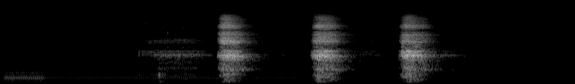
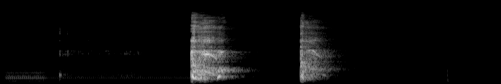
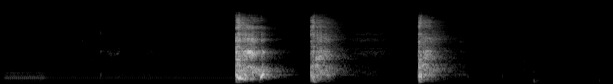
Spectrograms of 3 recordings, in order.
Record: {
  "exhalation_length": "5.8 s",
  "exhalation_amplitude": 9384,
  "exhalation_signal_mean_std_ratio": 0.32,
  "cough_length": "5.0 s",
  "cough_amplitude": 28631,
  "cough_signal_mean_std_ratio": 0.24,
  "three_cough_length": "6.1 s",
  "three_cough_amplitude": 24072,
  "three_cough_signal_mean_std_ratio": 0.25,
  "survey_phase": "alpha (2021-03-01 to 2021-08-12)",
  "age": "65+",
  "gender": "Female",
  "wearing_mask": "No",
  "symptom_none": true,
  "smoker_status": "Ex-smoker",
  "respiratory_condition_asthma": true,
  "respiratory_condition_other": false,
  "recruitment_source": "REACT",
  "submission_delay": "2 days",
  "covid_test_result": "Negative",
  "covid_test_method": "RT-qPCR"
}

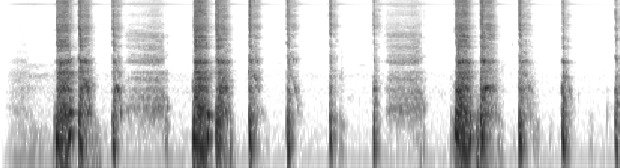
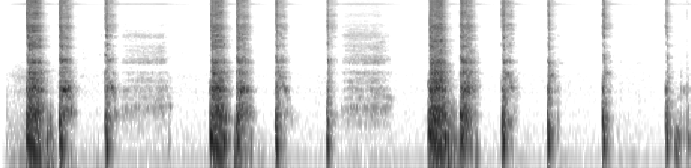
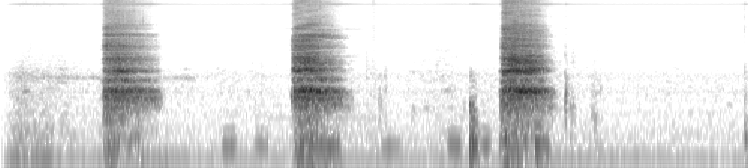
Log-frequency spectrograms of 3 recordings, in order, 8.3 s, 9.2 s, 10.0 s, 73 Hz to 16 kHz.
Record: {
  "cough_length": "8.3 s",
  "cough_amplitude": 32768,
  "cough_signal_mean_std_ratio": 0.39,
  "three_cough_length": "9.2 s",
  "three_cough_amplitude": 32768,
  "three_cough_signal_mean_std_ratio": 0.35,
  "exhalation_length": "10.0 s",
  "exhalation_amplitude": 29080,
  "exhalation_signal_mean_std_ratio": 0.34,
  "survey_phase": "alpha (2021-03-01 to 2021-08-12)",
  "age": "18-44",
  "gender": "Male",
  "wearing_mask": "No",
  "symptom_cough_any": true,
  "symptom_new_continuous_cough": true,
  "symptom_fatigue": true,
  "symptom_onset": "2 days",
  "smoker_status": "Never smoked",
  "respiratory_condition_asthma": false,
  "respiratory_condition_other": false,
  "recruitment_source": "Test and Trace",
  "submission_delay": "2 days",
  "covid_test_result": "Positive",
  "covid_test_method": "RT-qPCR",
  "covid_ct_value": 18.8,
  "covid_ct_gene": "ORF1ab gene"
}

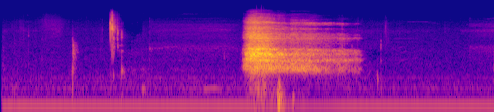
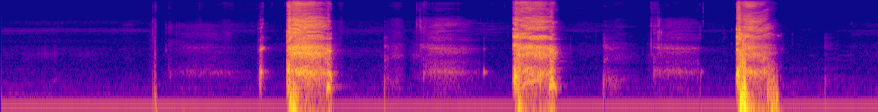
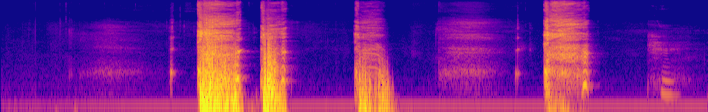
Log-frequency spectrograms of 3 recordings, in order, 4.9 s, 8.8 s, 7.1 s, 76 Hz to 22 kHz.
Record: {
  "exhalation_length": "4.9 s",
  "exhalation_amplitude": 23930,
  "exhalation_signal_mean_std_ratio": 0.28,
  "three_cough_length": "8.8 s",
  "three_cough_amplitude": 32768,
  "three_cough_signal_mean_std_ratio": 0.25,
  "cough_length": "7.1 s",
  "cough_amplitude": 32768,
  "cough_signal_mean_std_ratio": 0.29,
  "survey_phase": "beta (2021-08-13 to 2022-03-07)",
  "age": "18-44",
  "gender": "Female",
  "wearing_mask": "No",
  "symptom_cough_any": true,
  "symptom_sore_throat": true,
  "symptom_headache": true,
  "symptom_change_to_sense_of_smell_or_taste": true,
  "symptom_loss_of_taste": true,
  "smoker_status": "Current smoker (1 to 10 cigarettes per day)",
  "respiratory_condition_asthma": false,
  "respiratory_condition_other": false,
  "recruitment_source": "Test and Trace",
  "submission_delay": "2 days",
  "covid_test_result": "Positive",
  "covid_test_method": "LFT"
}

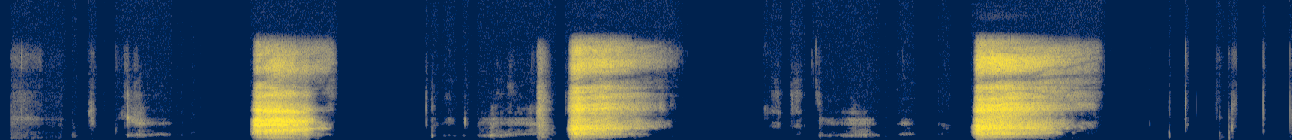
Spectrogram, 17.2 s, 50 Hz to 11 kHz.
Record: {
  "exhalation_length": "17.2 s",
  "exhalation_amplitude": 19114,
  "exhalation_signal_mean_std_ratio": 0.28,
  "survey_phase": "beta (2021-08-13 to 2022-03-07)",
  "age": "45-64",
  "gender": "Male",
  "wearing_mask": "No",
  "symptom_cough_any": true,
  "symptom_runny_or_blocked_nose": true,
  "symptom_other": true,
  "symptom_onset": "6 days",
  "smoker_status": "Never smoked",
  "respiratory_condition_asthma": false,
  "respiratory_condition_other": false,
  "recruitment_source": "Test and Trace",
  "submission_delay": "2 days",
  "covid_test_result": "Positive",
  "covid_test_method": "RT-qPCR",
  "covid_ct_value": 20.5,
  "covid_ct_gene": "ORF1ab gene"
}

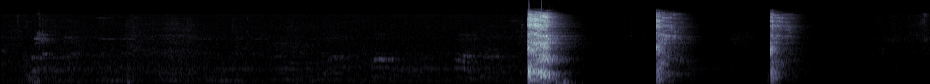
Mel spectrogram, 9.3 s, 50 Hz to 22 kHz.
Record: {
  "three_cough_length": "9.3 s",
  "three_cough_amplitude": 31805,
  "three_cough_signal_mean_std_ratio": 0.16,
  "survey_phase": "beta (2021-08-13 to 2022-03-07)",
  "age": "18-44",
  "gender": "Female",
  "wearing_mask": "No",
  "symptom_cough_any": true,
  "symptom_shortness_of_breath": true,
  "symptom_sore_throat": true,
  "symptom_change_to_sense_of_smell_or_taste": true,
  "symptom_loss_of_taste": true,
  "symptom_other": true,
  "symptom_onset": "3 days",
  "smoker_status": "Never smoked",
  "respiratory_condition_asthma": false,
  "respiratory_condition_other": false,
  "recruitment_source": "Test and Trace",
  "submission_delay": "1 day",
  "covid_test_result": "Positive",
  "covid_test_method": "RT-qPCR",
  "covid_ct_value": 21.8,
  "covid_ct_gene": "N gene"
}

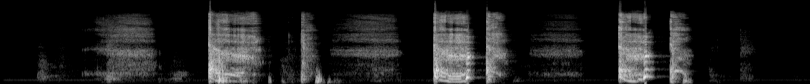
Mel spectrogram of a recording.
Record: {
  "three_cough_length": "8.1 s",
  "three_cough_amplitude": 32768,
  "three_cough_signal_mean_std_ratio": 0.36,
  "survey_phase": "beta (2021-08-13 to 2022-03-07)",
  "age": "18-44",
  "gender": "Female",
  "wearing_mask": "No",
  "symptom_cough_any": true,
  "symptom_runny_or_blocked_nose": true,
  "symptom_headache": true,
  "symptom_onset": "5 days",
  "smoker_status": "Never smoked",
  "respiratory_condition_asthma": false,
  "respiratory_condition_other": false,
  "recruitment_source": "Test and Trace",
  "submission_delay": "2 days",
  "covid_test_result": "Positive",
  "covid_test_method": "RT-qPCR",
  "covid_ct_value": 25.2,
  "covid_ct_gene": "N gene"
}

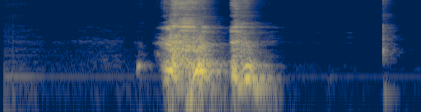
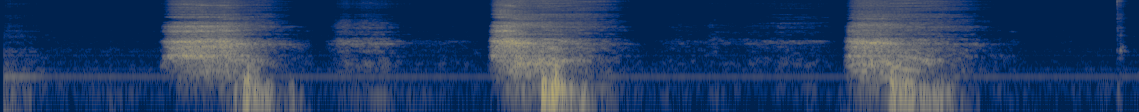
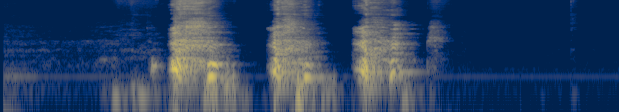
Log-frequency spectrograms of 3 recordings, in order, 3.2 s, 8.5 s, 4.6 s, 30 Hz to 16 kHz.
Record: {
  "cough_length": "3.2 s",
  "cough_amplitude": 32768,
  "cough_signal_mean_std_ratio": 0.36,
  "exhalation_length": "8.5 s",
  "exhalation_amplitude": 10411,
  "exhalation_signal_mean_std_ratio": 0.43,
  "three_cough_length": "4.6 s",
  "three_cough_amplitude": 30806,
  "three_cough_signal_mean_std_ratio": 0.36,
  "survey_phase": "alpha (2021-03-01 to 2021-08-12)",
  "age": "18-44",
  "gender": "Male",
  "wearing_mask": "No",
  "symptom_none": true,
  "smoker_status": "Never smoked",
  "respiratory_condition_asthma": true,
  "respiratory_condition_other": false,
  "recruitment_source": "REACT",
  "submission_delay": "2 days",
  "covid_test_result": "Negative",
  "covid_test_method": "RT-qPCR"
}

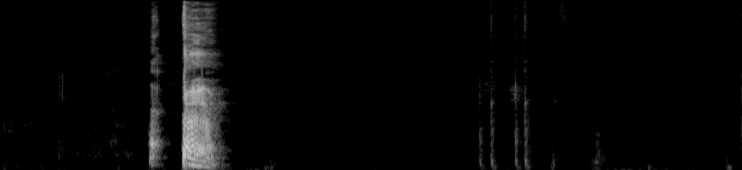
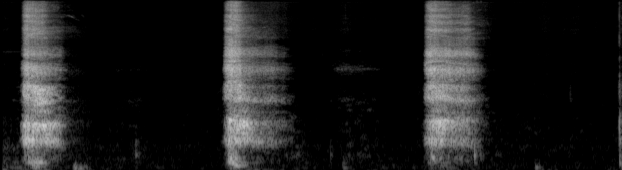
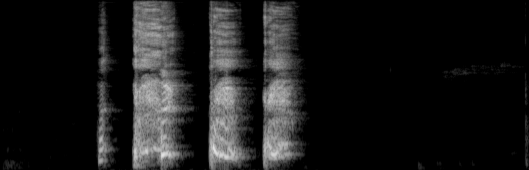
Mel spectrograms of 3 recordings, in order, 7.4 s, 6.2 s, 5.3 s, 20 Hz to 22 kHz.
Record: {
  "cough_length": "7.4 s",
  "cough_amplitude": 32768,
  "cough_signal_mean_std_ratio": 0.16,
  "exhalation_length": "6.2 s",
  "exhalation_amplitude": 32768,
  "exhalation_signal_mean_std_ratio": 0.34,
  "three_cough_length": "5.3 s",
  "three_cough_amplitude": 32768,
  "three_cough_signal_mean_std_ratio": 0.35,
  "survey_phase": "beta (2021-08-13 to 2022-03-07)",
  "age": "45-64",
  "gender": "Female",
  "wearing_mask": "No",
  "symptom_fatigue": true,
  "smoker_status": "Never smoked",
  "respiratory_condition_asthma": true,
  "respiratory_condition_other": true,
  "recruitment_source": "REACT",
  "submission_delay": "2 days",
  "covid_test_result": "Negative",
  "covid_test_method": "RT-qPCR"
}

